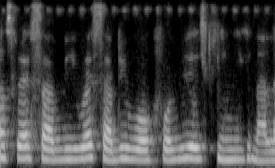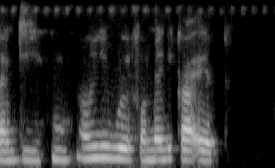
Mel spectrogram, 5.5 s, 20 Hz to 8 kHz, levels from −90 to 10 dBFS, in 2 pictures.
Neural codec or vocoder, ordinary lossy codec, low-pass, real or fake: vocoder, 44.1 kHz, 128 mel bands, Pupu-Vocoder; Opus, 16 kbps; 7.2 kHz; fake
